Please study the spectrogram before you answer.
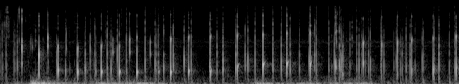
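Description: Long nails rapidly tap a holographic vinyl zip makeup pouch held in both hands close to the mic. The result is a quick, steady stream of sharp, crisp clicks with a crinkly plastic edge and a bright top, over a soft low thump from the handled pouch. Each tap stops almost instantly.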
